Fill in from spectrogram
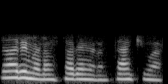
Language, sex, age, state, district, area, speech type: Kannada, female, 18-30, Karnataka, Bellary, urban, conversation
